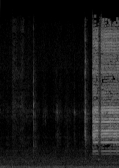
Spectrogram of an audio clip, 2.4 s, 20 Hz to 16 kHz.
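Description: A few faint clicks of small contacts being handled, then about 1.7 s in a homemade spark gap transmitter starts buzzing loudly. This is its coil-and-contact interrupter vibrating and sparking across the gap as the contact finally connects.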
